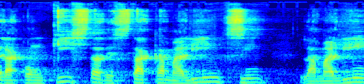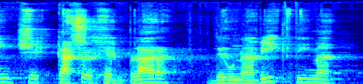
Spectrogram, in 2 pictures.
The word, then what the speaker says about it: Malinche: sus capitanes condenándolo esclavitud los indígenas que no pronunciaban la r La llamaron malinzin nombre que para los oídos españoles se transformó en malinche malinzi hablaba cuatro idiomas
